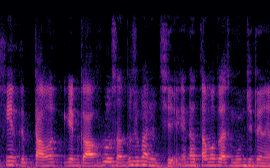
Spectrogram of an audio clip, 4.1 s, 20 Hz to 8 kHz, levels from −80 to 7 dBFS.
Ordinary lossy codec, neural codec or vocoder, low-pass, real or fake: none; autoencoder, 48 kHz, 32 numbers a frame, DAC-VAE, trained on Japanese speech; 7.2 kHz; fake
